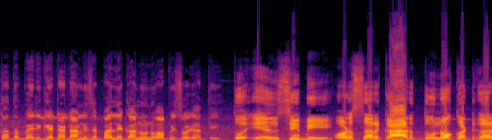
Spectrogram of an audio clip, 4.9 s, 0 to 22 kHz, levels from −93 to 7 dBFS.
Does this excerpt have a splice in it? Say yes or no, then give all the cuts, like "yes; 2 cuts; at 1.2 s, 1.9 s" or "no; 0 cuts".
yes; 2 cuts; at 2.1 s, 3.3 s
